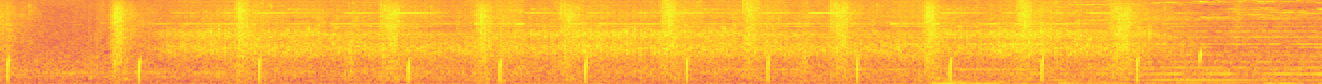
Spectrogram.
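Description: A bright, shimmering magical sparkle swells and then fades.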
